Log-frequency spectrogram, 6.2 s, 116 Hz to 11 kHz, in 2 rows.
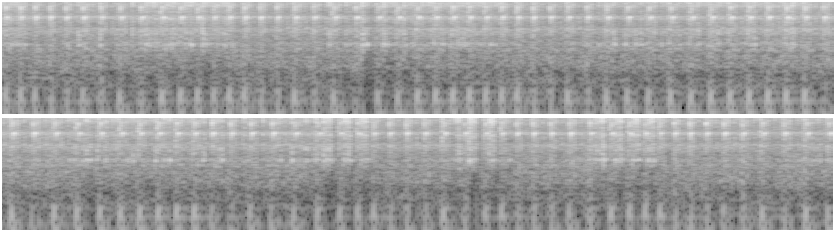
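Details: Single-cylinder motorcycle fitted with an RVN 53 mm cylinder block, racing camshaft and tappets, at idle: fast, even, light trik-trik valve-like ticking that stays even with tight valve clearance, milder than loose valves and not a cam knock.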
